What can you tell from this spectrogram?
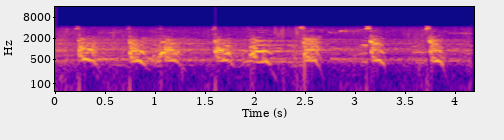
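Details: Hunting dog on a leash tracking wild boar, arriving at the boars' bedding site: sharp, rapid barks repeated roughly every half second, steady and insistent.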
